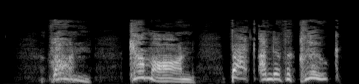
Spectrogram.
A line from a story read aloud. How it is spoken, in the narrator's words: Hermione panted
